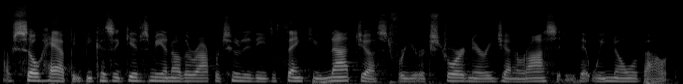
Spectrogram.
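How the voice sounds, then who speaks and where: A woman's voice: deep voice, steady tone, quick pace, gravelly. A woman delivering a formal awards-dinner speech as the college's host, with playful asides to the audience. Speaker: college president giving dinner remarks.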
